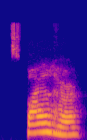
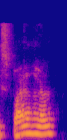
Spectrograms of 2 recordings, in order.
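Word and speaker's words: Spieluhr: And then we get to number 7, which in English is called Music Box, and you can say the German pronunciation. Spoil Her. I think I'm saying it correctly. Spoil Her.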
